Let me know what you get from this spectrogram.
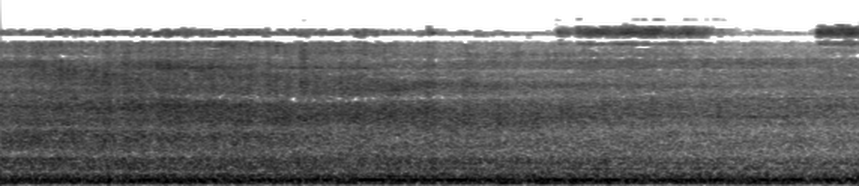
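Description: BNSF double-stack intermodal container cars rolling past close by, a loud, steady rumble of steel wheels on the rails with a low hum underneath.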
